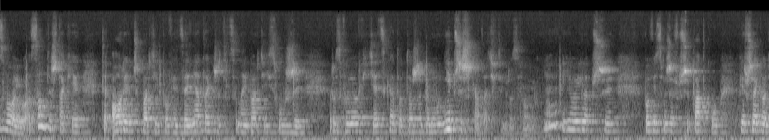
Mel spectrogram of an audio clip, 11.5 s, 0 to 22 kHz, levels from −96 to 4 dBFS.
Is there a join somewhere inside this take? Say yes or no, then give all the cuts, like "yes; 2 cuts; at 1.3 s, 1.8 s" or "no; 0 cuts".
no; 0 cuts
